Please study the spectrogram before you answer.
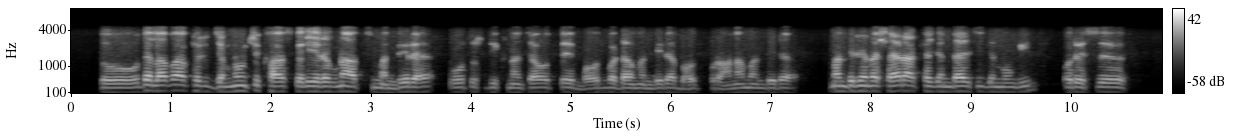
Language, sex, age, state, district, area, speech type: Dogri, male, 45-60, Jammu and Kashmir, Jammu, urban, conversation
